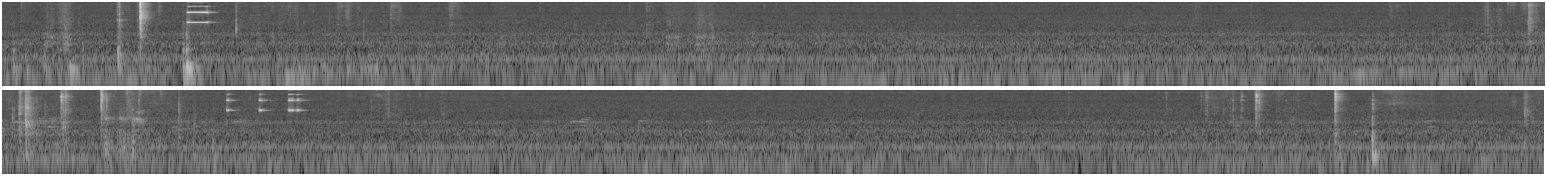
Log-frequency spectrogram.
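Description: Short electronic beeps from the control buttons of repair-bench equipment: one about two seconds in and three quick ones around eighteen seconds, over a steady low hum, with a few light clicks of handling.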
